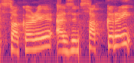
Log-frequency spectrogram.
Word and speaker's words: sakare: And it is called sakare, as in sakare is sugar in my language in Okay. India, and how it became sucre in French. Yeah. So we have sakare with the accent on the E.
